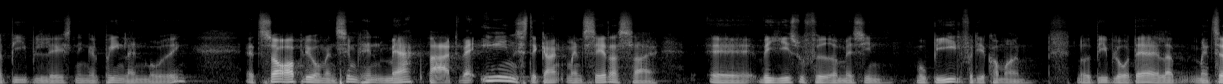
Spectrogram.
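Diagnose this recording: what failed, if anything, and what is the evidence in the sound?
Nothing failed in this recording.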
